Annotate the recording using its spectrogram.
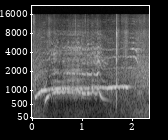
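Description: A high, siren-like tone that rises slightly, then holds steady for nearly two seconds. A second, lower tone curves beneath it for about the first second, and a sharp click comes near the end.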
